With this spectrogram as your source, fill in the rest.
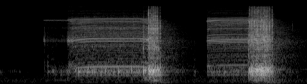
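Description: Power driver whirring twice to fasten screws attaching a battery handle, each burst lasting over a second and ending in a louder ratcheting grind as the screw seats, close and clear with silence around.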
